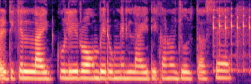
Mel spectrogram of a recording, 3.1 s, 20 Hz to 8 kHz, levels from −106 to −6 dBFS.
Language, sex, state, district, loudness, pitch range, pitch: Bengali, female, Tripura, Unakoti, -16 LUFS, 230-240 Hz, 235 Hz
